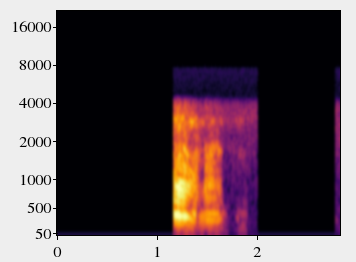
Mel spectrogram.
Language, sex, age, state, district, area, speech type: Santali, male, 60+, West Bengal, Bankura, rural, conversation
